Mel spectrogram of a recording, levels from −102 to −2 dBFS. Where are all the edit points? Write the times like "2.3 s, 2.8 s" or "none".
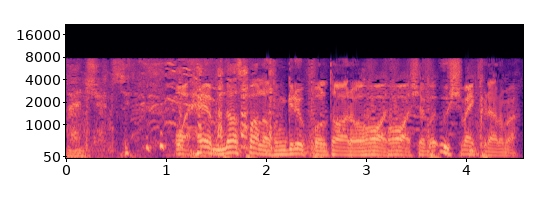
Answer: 3.2 s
